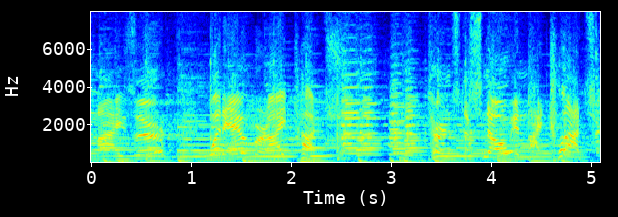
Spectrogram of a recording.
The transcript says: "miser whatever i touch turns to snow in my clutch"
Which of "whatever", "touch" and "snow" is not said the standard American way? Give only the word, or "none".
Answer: none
